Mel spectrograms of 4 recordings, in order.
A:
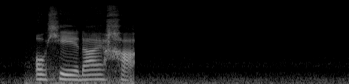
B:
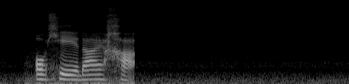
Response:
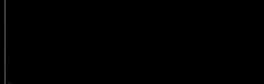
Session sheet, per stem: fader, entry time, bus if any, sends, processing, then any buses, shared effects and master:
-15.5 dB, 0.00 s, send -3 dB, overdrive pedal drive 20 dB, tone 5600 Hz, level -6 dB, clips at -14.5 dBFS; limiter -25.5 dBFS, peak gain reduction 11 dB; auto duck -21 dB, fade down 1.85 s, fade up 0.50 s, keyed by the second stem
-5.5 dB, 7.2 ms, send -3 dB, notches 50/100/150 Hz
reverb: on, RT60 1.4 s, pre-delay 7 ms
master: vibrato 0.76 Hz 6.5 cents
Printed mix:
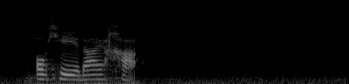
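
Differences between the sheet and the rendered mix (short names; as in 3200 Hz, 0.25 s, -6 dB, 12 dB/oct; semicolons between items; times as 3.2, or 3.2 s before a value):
stem A: missing overdrive pedal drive 20 dB, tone 5600 Hz, level -6 dB, clips at -14.5 dBFS; stem B -5.5 dB -> -14.0 dB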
